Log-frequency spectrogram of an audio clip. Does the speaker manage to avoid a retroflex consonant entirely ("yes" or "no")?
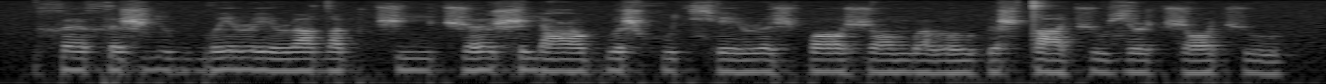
no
